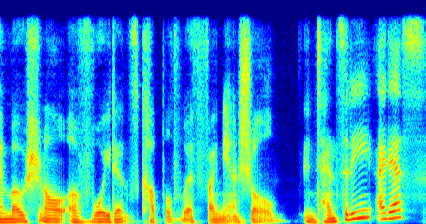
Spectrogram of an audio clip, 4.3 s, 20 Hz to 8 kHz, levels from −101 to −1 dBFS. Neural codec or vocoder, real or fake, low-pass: codec, 24 kHz, 1.2 kbps, DualCodec; fake; 7.2 kHz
